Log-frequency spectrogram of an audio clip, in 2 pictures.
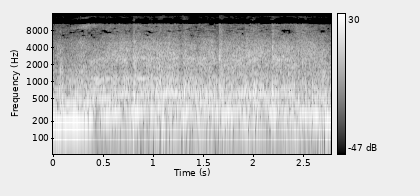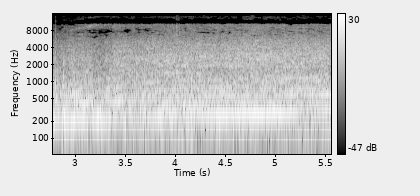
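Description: Honda car's engine heard from inside the cabin, pulling hard at full throttle: the pitch climbs, drops sharply at a gear change about two and a half seconds in, then climbs again.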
